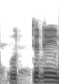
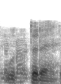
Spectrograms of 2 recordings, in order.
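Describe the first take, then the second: First: "ਉਤਰੇ" ending in a close "ay" vowel; mistaken -e ending. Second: "ਉਤਰੈ" ending in an open "eh" vowel. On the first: Teacher shows students the mistake, "ਉਤਰੇ" with close -e ending. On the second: Teacher corrects the students' reading, "ਉਤਰੈ" with open -ai ending. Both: Shown as a demonstration. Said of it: "ਉਤਰੇ ਨਹੀਂ ਪੜ੍ਹਨਾ".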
